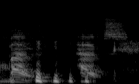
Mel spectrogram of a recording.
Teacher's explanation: So it's not smoothing out here, it's raising. The tongue starts a little higher up, instead of ah.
